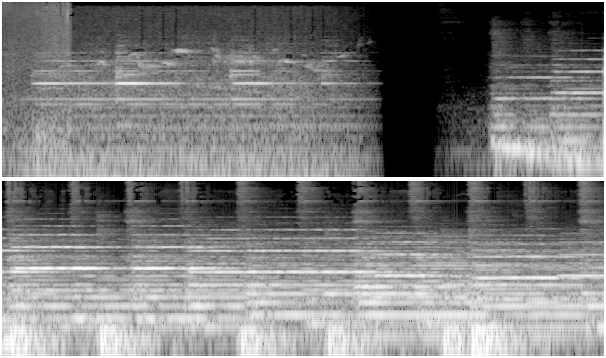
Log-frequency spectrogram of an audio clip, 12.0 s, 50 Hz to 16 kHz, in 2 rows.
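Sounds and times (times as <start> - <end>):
bells ringing: 0.3 - 3.8.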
